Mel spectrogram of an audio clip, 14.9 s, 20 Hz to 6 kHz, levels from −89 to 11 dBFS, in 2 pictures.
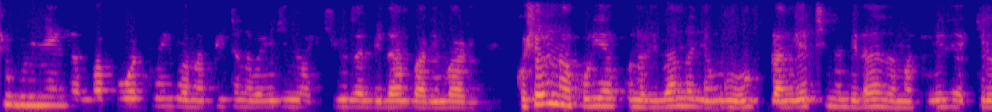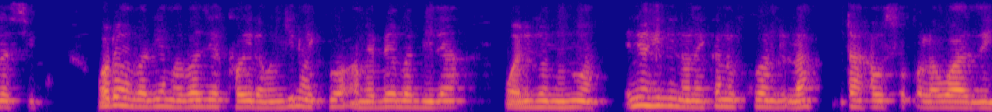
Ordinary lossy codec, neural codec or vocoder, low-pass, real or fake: Opus, 16 kbps; none; 5.4 kHz; real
